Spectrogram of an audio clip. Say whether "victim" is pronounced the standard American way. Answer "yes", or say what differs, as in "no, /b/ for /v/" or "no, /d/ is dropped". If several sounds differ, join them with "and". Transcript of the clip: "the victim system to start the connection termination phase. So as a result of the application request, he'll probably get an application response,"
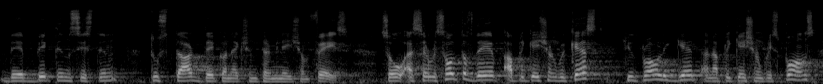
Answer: no, /b/ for /v/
